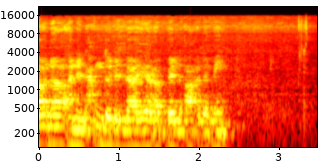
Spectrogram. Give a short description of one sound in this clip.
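A man recites in a steady, melodic voice into a close microphone.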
